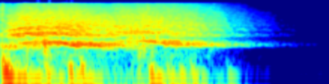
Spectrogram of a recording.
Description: Cri de Charibari dans Pokémon HOME.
